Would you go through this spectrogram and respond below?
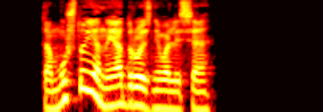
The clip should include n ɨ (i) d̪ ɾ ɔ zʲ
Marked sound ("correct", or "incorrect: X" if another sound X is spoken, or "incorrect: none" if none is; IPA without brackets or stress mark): incorrect: a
